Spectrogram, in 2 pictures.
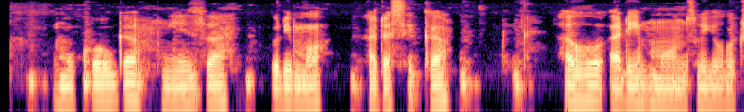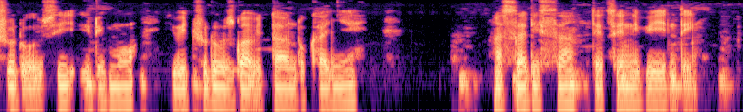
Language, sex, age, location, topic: Kinyarwanda, male, 18-24, Kigali, health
